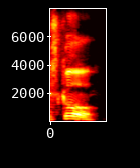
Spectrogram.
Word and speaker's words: Scrull: So Marty Skull, really, that's really how you say it, Marty Skull.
